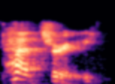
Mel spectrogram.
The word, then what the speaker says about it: Pettrey: I was going to ask how to pronounce her last name correctly and forgot it's Petri Petri okay that's what I thought but I didn't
